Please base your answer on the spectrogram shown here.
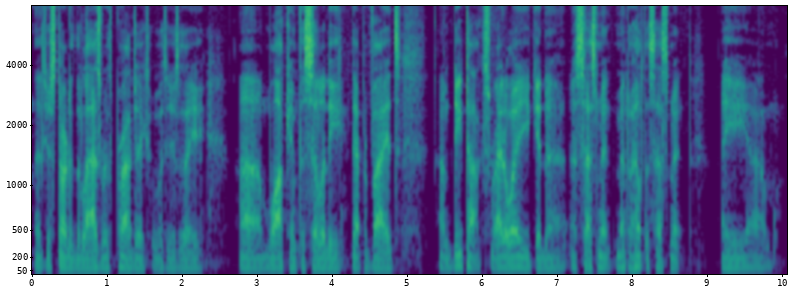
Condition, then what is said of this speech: None; typical speech.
